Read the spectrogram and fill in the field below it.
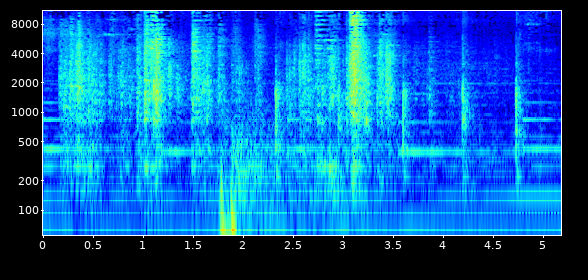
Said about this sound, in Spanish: Cuando el ruido de la reja del calabozo que se abría lo hizo reaccionar.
